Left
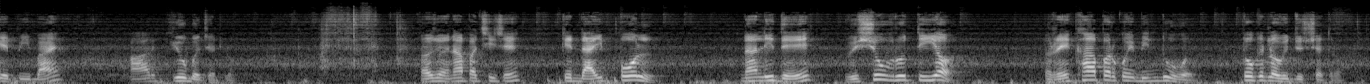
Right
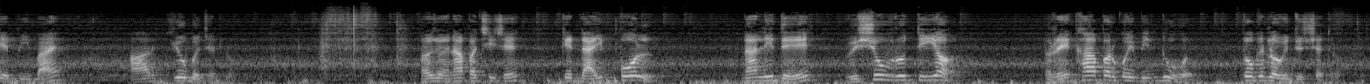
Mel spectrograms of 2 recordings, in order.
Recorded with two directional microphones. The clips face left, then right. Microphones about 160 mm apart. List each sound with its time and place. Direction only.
0.0 s a man's voice: 20° left (ahead or behind)
4.2 s a man's voice: 25° left (ahead or behind)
